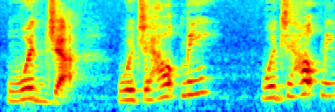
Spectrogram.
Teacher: instead we are gonna say ja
